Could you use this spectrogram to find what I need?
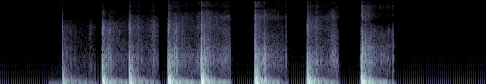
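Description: Heavy armoured footsteps thud on wooden floorboards.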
